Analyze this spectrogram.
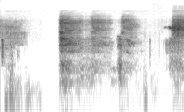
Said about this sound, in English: Sorry, I had a cough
